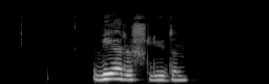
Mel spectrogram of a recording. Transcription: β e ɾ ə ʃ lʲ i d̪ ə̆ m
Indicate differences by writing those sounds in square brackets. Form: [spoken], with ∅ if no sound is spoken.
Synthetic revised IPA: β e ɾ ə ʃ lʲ [y] d̪ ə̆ [n]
